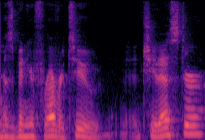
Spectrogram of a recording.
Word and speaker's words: Chidester: Chidester, I think is how you say that.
